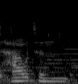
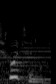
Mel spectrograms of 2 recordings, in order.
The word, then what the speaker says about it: Houten: pronounce that as Houten, but apparently it's Hooten.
